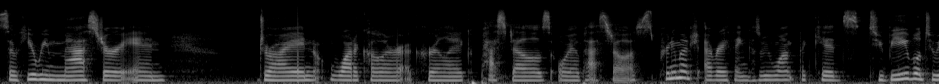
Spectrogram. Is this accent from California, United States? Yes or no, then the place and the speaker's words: yes; California, United States; I'm from California, you know.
